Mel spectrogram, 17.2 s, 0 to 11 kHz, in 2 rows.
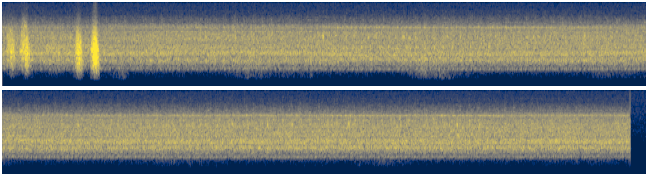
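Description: Steady hiss of the aircraft's intercom audio feed, with the RV-9A's idling engine and cabin noise coming through it thinly, with no low end. A few short clicks in the first second and a half.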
